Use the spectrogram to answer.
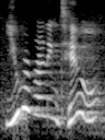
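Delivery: a high, loud indignant retort. Acted. The narrator snapping back at Rocky, indignant and loud. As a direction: throw it back at him, outraged.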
